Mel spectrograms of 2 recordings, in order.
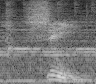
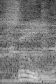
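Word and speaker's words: شين: You put 3 dots at the top of that, and that becomes Sheen. Sheen, like ship, Sheen.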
